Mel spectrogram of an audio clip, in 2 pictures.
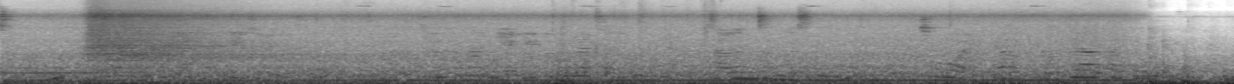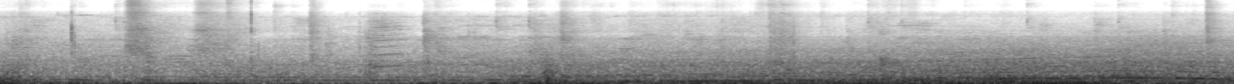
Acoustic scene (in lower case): bus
